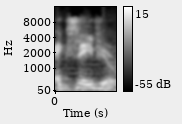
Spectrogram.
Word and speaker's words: Xavier: coolest guys in town Xavier was his name stuff yeah that's how we pronounce it in Holland and he took me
